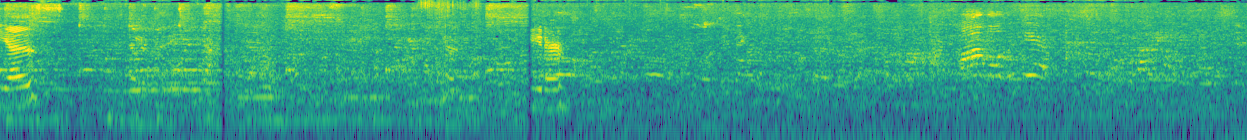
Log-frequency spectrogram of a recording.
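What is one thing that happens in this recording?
Adults chatter in the background.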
